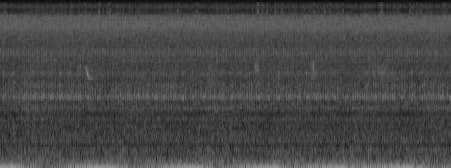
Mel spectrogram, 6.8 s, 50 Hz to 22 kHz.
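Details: 2001 VW Passat 1.9 TDI diesel at idle: low rumble that swells and sags unevenly about once a second instead of a smooth idle; engine misfire.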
